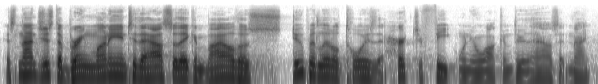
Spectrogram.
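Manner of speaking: normal talking voice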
